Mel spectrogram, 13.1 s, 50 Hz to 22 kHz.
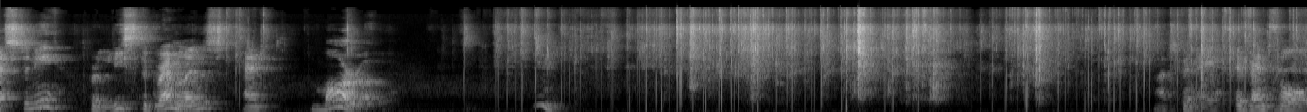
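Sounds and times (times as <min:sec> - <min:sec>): foil wrapper crinkling: 0:02.2 - 0:02.7, 0:04.5 - 0:13.0.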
